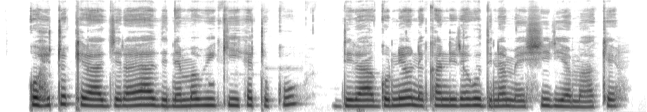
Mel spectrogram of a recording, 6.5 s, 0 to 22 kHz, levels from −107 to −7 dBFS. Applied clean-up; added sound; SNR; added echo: neural mask model DeepFilterNet 3.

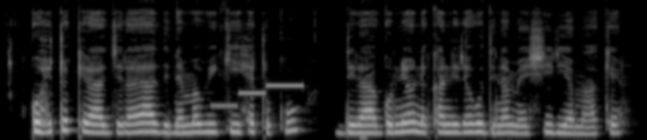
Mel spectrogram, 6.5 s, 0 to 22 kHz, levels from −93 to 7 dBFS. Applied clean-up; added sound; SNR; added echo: classical method log-MMSE.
